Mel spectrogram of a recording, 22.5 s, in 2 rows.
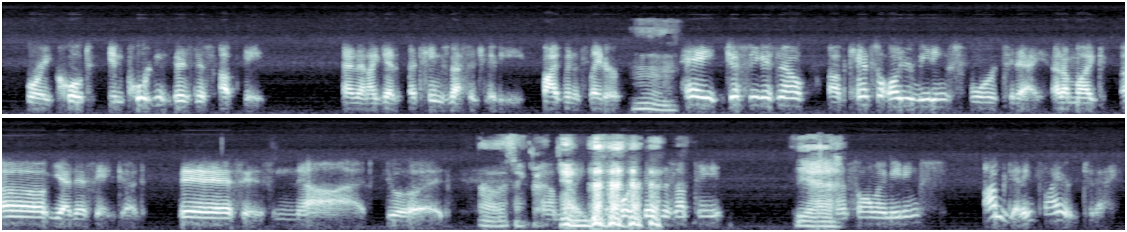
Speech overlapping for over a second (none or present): present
